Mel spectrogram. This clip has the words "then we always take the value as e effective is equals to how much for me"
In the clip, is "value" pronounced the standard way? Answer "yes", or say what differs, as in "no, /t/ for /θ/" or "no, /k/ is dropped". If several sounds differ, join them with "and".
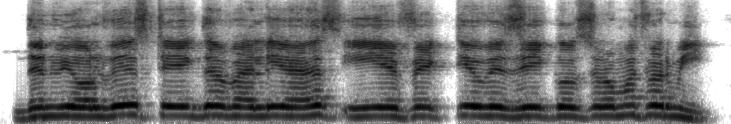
yes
